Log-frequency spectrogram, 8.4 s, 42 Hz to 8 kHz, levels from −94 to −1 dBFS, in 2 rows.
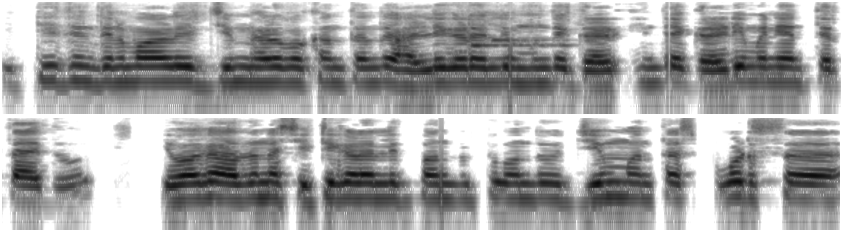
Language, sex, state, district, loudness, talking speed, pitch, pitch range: Kannada, male, Karnataka, Bijapur, -17 LUFS, 150 wpm, 185 Hz, 180-195 Hz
